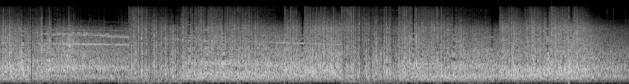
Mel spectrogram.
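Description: Aerial fireworks display: a dense, continuous barrage of shell bursts and crackling stars, tailing off near the end.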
